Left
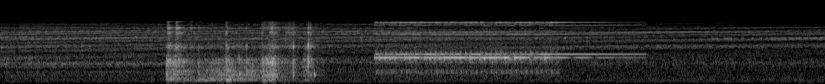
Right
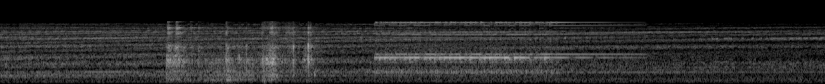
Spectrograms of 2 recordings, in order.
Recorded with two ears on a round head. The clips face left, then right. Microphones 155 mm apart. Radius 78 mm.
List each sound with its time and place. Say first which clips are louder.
0.0 s a drone: right 6 dB; 65° right (ahead or behind); by 8.3 s 40° right (ahead or behind)
1.7 s a drawer: left 4 dB; 20° left (ahead or behind)
3.7 s a phone ringing: left 1 dB; 10° right (ahead or behind)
